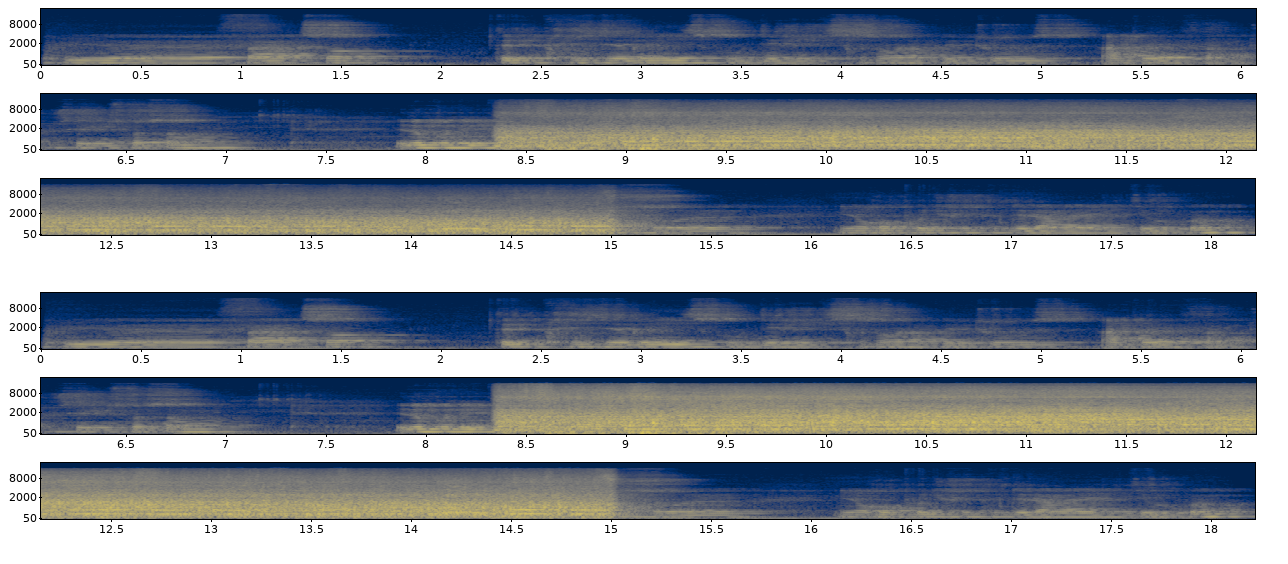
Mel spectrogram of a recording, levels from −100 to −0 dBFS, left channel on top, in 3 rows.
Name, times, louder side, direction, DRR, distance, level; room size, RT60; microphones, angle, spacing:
voice 1, 0.0-1.6 2.3-7.0 7.3-10.5 11.5-15.7 16.1-18.0, left 1 dB, ahead, -2 dB, 5.4 m, -40 dB
sound 1, 8.3-15.0, right 4 dB, 75° right, 1.2 m, -22 dB
29.0 x 27.5 x 3.9 m, 0.66 s
head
